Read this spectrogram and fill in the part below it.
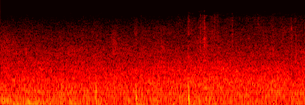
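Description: Footsteps tap on pavement.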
